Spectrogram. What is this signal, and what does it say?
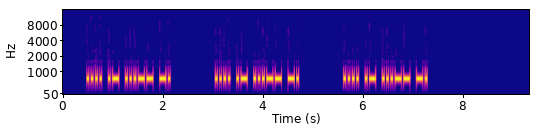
Morse code, heard as a keyed tone, about 28 wpm, 700 Hz. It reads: HA3N HA3N HA3N
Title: DXCC-100 Call Signs - 4 Characters - Repeated 3x - 28wpm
